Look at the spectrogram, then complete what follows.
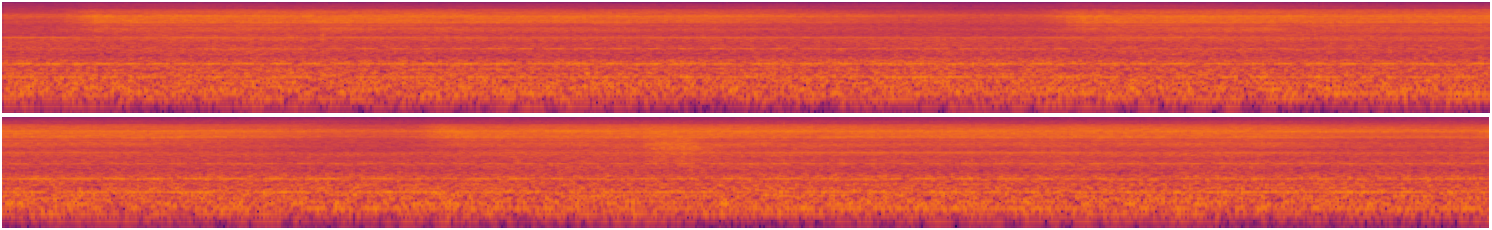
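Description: Jooke template sewing machine running idle between sewing cycles: a steady mechanical hum with a constant whine. A higher hiss comes on about a second in, stops about ten seconds in and returns near twenty seconds.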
